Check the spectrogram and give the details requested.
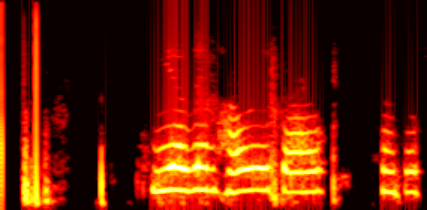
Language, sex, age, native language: Icelandic, male, 8, Icelandic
